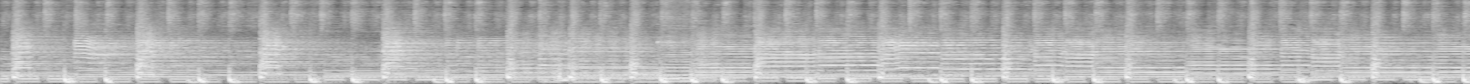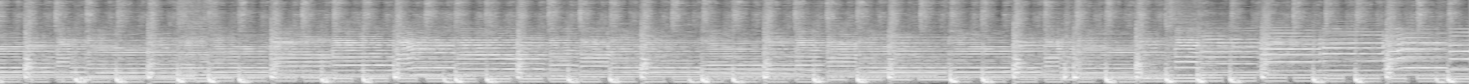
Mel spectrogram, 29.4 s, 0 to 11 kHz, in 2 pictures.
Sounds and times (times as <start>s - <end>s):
Music: 0.0s - 29.3s.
